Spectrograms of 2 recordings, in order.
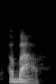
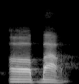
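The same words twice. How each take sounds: First: The first vowel is a weak, short schwa. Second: The first vowel is a full, clear vowel. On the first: The speaker calls it right. "it's important to say it like that, like about" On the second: The speaker calls it wrong. "instead of about"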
